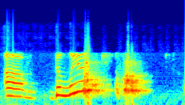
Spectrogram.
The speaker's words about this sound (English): And you're about to hear my puppy. I love it. That is part of the show.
